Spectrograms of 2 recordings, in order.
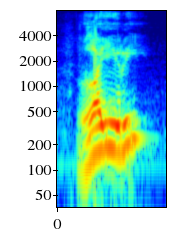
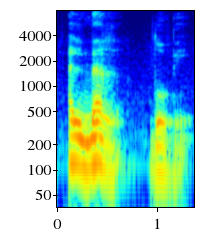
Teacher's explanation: والغين في غير هي حرف استعلاء مفتوح، والمغضوب الغين هنا ساكنة، فتفخيم الغين أقل من تفخيم غير المفتوحة، غير المغضوب، كلاهما مفخم، لكن تفخيم غير أعلى من تفخيم المغضوب لأن الأولى مفتوحة والثانية ساكنة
